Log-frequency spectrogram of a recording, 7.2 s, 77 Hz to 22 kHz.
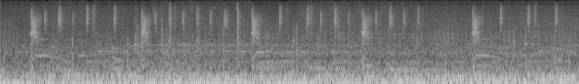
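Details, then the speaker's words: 80s conversion van driving at speed after driveshaft work: deep, steady low rumble under road noise, much less shaking than before but still not right; owner suspects the driveline, source not confirmed. "rumbling and I'm at 120 miles an hour so hardly an improvement now granted before would shake out of your seat now it's hardly noticeable but unfortunately it's still not quite right"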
